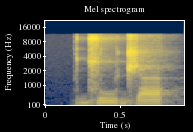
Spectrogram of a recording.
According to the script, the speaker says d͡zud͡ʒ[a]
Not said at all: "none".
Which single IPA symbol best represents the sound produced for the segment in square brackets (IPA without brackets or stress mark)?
a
